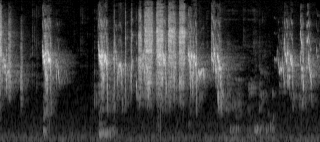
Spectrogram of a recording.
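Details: Budgie singing happily in a dense, continuous warble of scratchy, buzzy chirps, with only short breaks and a final run of quick twitters.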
